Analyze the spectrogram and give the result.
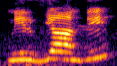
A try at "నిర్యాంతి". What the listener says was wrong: నిర్వ్యా కాదు, నిర్యా.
